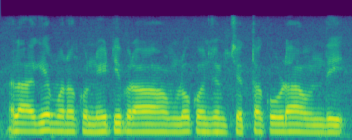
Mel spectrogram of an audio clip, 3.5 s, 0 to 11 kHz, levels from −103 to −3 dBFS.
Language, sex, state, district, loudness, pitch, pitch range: Telugu, male, Telangana, Hyderabad, -13 LUFS, 135 Hz, 135-140 Hz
